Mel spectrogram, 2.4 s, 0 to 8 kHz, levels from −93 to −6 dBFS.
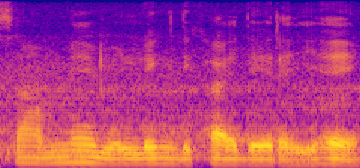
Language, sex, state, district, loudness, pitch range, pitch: Hindi, male, Gujarat, Gandhinagar, -16 LUFS, 85-100 Hz, 95 Hz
